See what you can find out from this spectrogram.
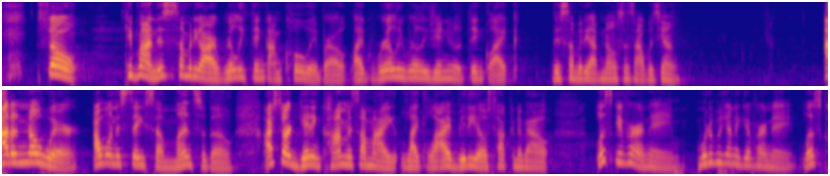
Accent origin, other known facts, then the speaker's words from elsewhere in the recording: California, United States; So obviously y'all know I'm from the Bay Area.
